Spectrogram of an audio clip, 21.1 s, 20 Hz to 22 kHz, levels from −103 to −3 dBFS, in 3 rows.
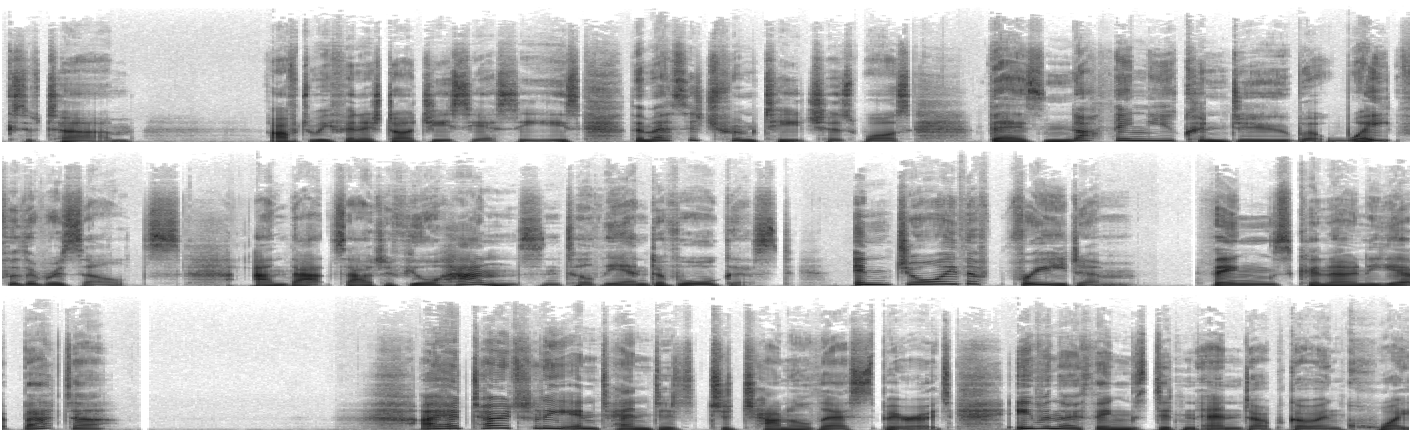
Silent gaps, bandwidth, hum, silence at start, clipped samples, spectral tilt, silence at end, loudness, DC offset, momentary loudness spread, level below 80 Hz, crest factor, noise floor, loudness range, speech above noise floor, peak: none; 18 kHz; none; 0.05 s; under 0.1%; -3.5 dB/octave; 0 s; -21 LUFS; under 0.1%; 8 LU; -66 dBFS; 20 dB; -71 dBFS; 2 LU; 49 dB; -2 dBFS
